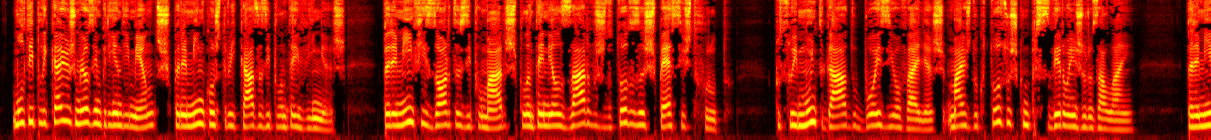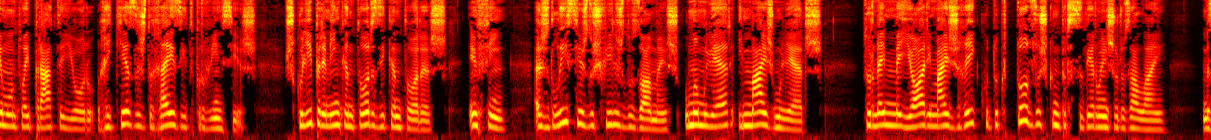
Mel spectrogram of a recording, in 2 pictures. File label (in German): Portugal W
